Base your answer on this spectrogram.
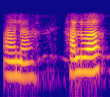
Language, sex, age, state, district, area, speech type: Telugu, female, 30-45, Telangana, Peddapalli, urban, conversation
